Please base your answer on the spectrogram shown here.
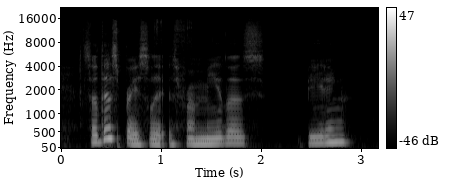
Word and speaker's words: Milla: So this bracelet is from Milla's Beading. I think that's how you pronounce it. Could be Milla. It's M-I-L-L-A.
